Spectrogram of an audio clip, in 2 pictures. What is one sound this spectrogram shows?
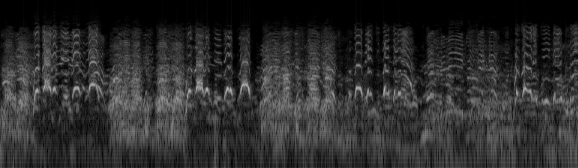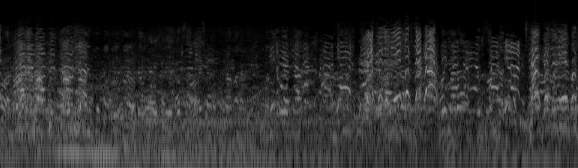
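A crowd of men and women chants loudly together outdoors.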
